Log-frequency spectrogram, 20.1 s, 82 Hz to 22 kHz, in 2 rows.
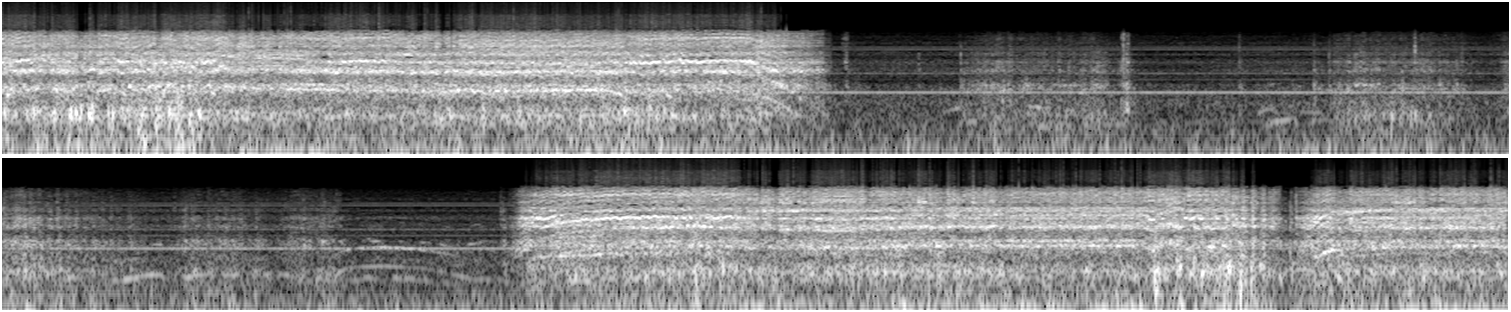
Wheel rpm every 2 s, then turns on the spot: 240, 220, 140, 10, 10, 20, 30, 200, 230, 160.
6-12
